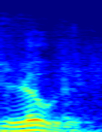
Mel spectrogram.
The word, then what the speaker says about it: Lowry: Lowry, pero no, es Lowry.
